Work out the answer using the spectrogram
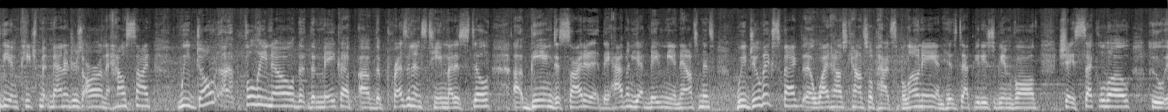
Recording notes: live from the New York Stock Exchange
